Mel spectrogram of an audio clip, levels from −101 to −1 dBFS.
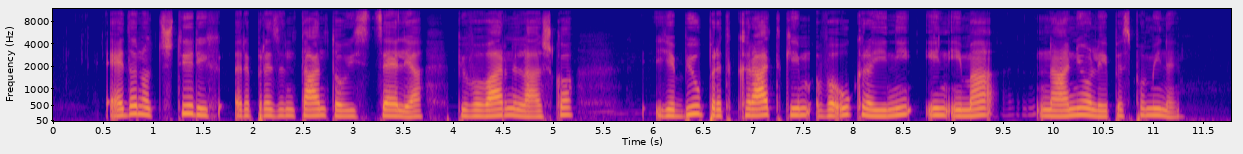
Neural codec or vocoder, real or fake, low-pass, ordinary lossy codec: none; real; 10.8 kHz; none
